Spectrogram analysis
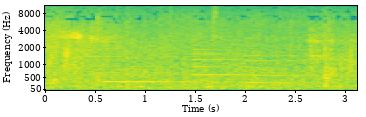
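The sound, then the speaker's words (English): Gentle water sloshing and lapping as a woman steps into a natural hot spring pool, a steady wash of splashy noise with faint sustained tones in the background. “She removes her robe and enters the water.”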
